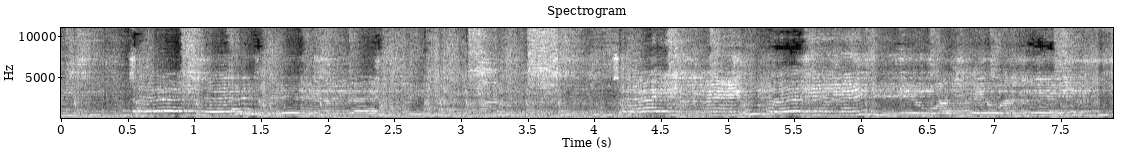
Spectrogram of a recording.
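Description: A woman singing a melody into a handheld microphone, amplified, over accompanying music with a steady beat.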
